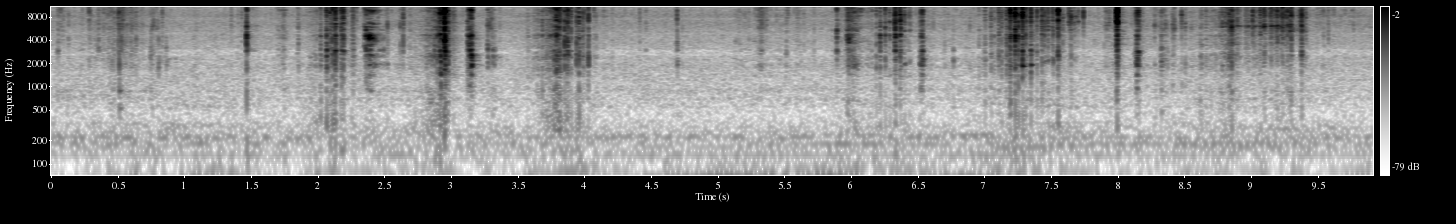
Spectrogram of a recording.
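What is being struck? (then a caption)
Bar of soap cut with a blade. A blade scrapes across the surface of a solid, dry oval bar of Nevskaya Kosmetika soap held in the palm, cutting off crunchy shavings. Quiet, bright, crisp scraping crunches come in irregular bursts, a few sharper, over a faint low background hum.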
